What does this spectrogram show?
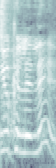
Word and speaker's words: ukulele: It, because your chosen instrument is the ukulele. Yes. Since when is it called ukulele? That's how it's actually pronounced.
